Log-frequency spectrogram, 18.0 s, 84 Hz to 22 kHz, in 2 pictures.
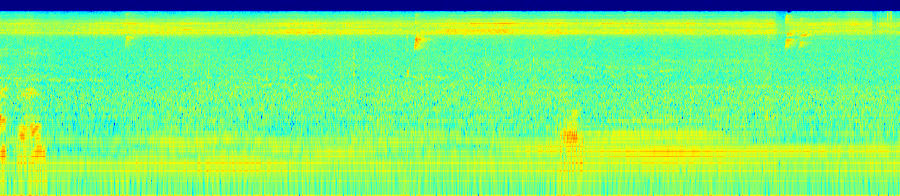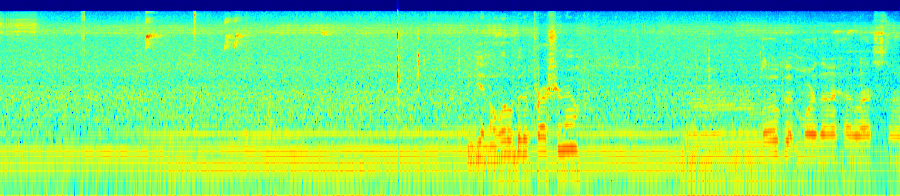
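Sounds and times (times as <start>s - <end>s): steady machine hum: 0.0s - 18.0s.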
